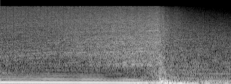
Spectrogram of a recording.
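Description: Cinematic logo-reveal sound design: a loud, deep bass drone with a tone sliding downward over it, and a whoosh near the end.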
